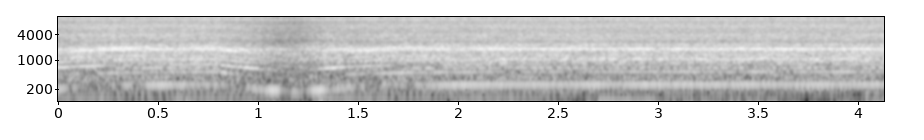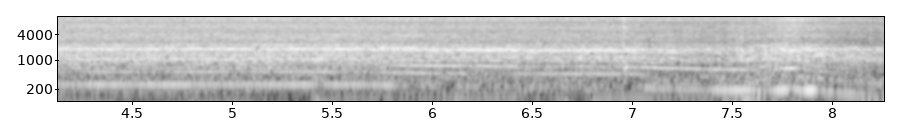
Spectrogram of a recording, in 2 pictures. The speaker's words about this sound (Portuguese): Nós vamos colocar todas essas coisas aqui, ó. As folhas de couve, a hortelã, as maçãs, a água de coco, tudo no liquidificador. Vamos bater, bater, bater. E depois tomar sem coar.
